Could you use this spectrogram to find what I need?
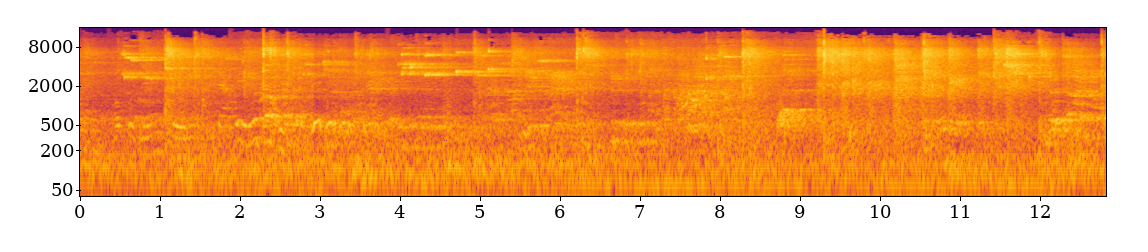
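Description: Paddles strike a plastic ball with sharp pops in a large echoing hall.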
